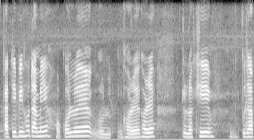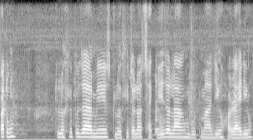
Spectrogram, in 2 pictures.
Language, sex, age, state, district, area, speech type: Assamese, female, 30-45, Assam, Dhemaji, rural, spontaneous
